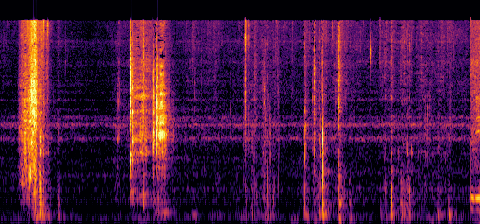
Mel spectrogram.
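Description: Pieces of fried beef and fried mackerel going into a pot of soup: a run of separate thunks and knocks, the two loudest about half a second and two seconds in, then several smaller ones.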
